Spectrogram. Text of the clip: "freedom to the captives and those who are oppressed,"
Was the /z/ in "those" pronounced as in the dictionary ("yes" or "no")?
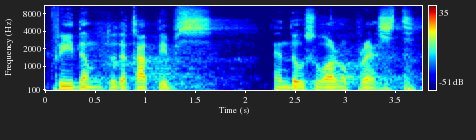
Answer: no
